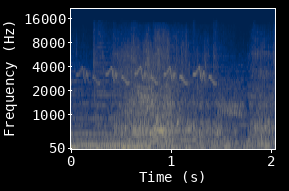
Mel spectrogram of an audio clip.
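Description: A bear and a wolf growling at each other as they clash, loudest from about half a second to a second and a half in, over background music.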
